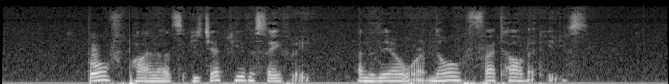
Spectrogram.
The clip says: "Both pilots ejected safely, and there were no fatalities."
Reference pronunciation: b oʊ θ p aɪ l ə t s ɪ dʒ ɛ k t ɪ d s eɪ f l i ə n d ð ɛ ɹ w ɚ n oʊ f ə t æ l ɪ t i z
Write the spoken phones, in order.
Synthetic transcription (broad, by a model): b oʊ θ p aɪ l ə t s ɪ dʒ ɛ k t ɪ d s eɪ f l i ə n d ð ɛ ɹ w ɚ n oʊ f ə t æ l ɪ t i z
